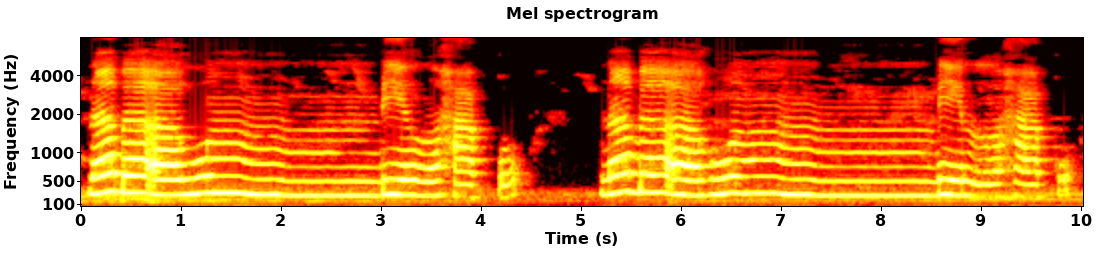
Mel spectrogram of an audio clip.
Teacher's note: Nah, untuk ikhfa syafawi ini berlaku apabila huruf mim bertemu dengan huruf ba yang berbaris dalam 2 kalimat. Cara membacanya yaitu wajib menyembunyikan mim sukun di antara bunyi huruf ba.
